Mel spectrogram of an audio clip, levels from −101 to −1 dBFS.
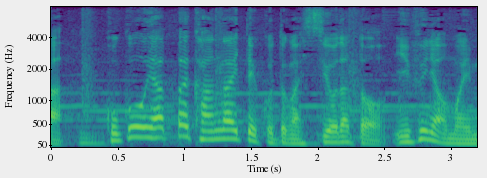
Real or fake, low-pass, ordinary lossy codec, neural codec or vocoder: real; none; none; none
